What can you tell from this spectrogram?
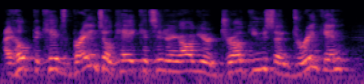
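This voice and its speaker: A man as a crude infomercial clown pitchman, echoey room. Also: brisk, a bit bright. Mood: mock-sentimental recital. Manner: crude, swearing, mock-sincere. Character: crude, cynical clown pitchman selling insulting greeting cards. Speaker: comedian in character as a clown. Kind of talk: spoof infomercial sales pitch with recited rhyming card verses. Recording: roomy echo, faint background noise.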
